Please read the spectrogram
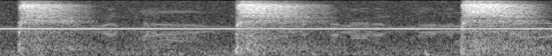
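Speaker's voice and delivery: soft unvoiced psh for each stone; stones dropping. To the listeners, imitating stones dropped one by one, soft psh. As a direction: breathe out a quiet psh like a stone falling. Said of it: "you just hear stones drop".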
